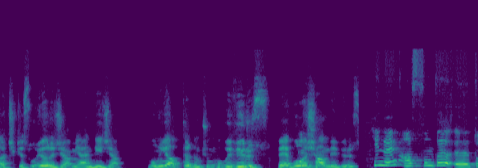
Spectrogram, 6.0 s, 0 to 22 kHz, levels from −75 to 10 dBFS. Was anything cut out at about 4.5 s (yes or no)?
yes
